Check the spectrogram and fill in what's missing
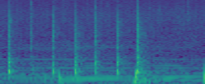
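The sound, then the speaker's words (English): A heavy latch clanks and an iron bolt slides as the door of the Fall Fellow Inn is opened, heard as a quick run of sharp metallic clacks with a ringing undertone, ending in one last thud. No voices. “A heavy latch and the sliding of an iron bolt could be heard as the door opened”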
